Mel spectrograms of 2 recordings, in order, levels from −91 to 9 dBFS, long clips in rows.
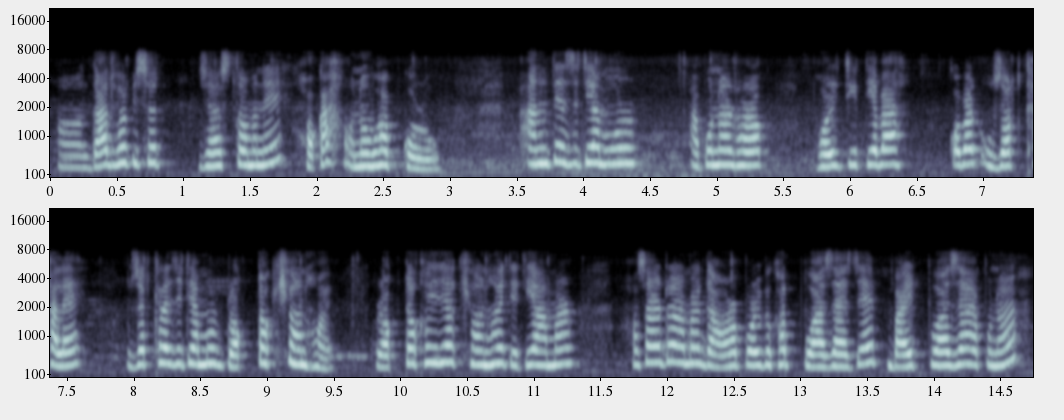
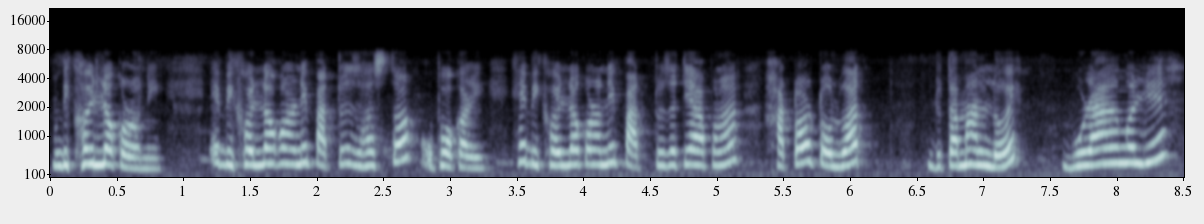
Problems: constant background noise, background conversations at intervals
